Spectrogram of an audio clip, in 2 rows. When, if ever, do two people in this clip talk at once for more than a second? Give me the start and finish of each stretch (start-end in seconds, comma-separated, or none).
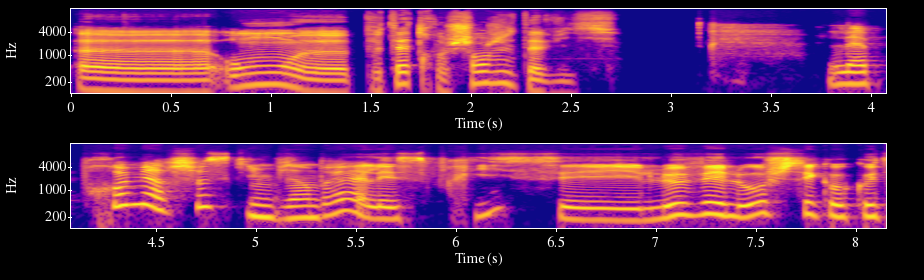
none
